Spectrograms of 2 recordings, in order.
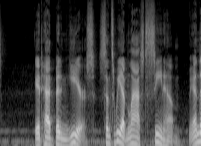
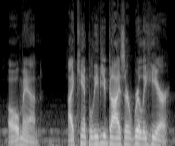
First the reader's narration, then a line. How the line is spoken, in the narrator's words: he exclaimed to us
